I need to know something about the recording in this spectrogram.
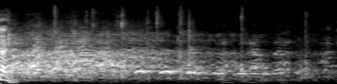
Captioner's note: audience laughing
